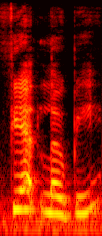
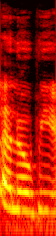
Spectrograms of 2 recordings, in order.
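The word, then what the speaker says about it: Léttlopi: And nice to see her swatching with Lettlopi, is how I've been told we're supposed to say it. We like to say Lettlopi around here. But that's incorrect. I've been corrected that it's Lettlopi.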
